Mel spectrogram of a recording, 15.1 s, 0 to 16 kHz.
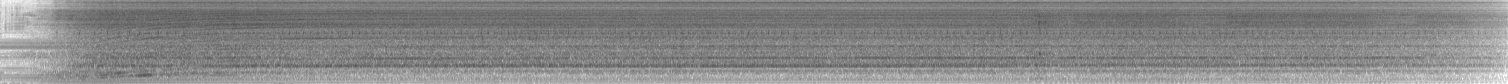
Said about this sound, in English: I've got an 11mm slot drill and I'm going to cut to a depth of 9mm.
